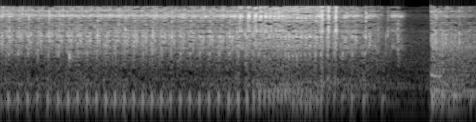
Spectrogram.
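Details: Three-wheeler cargo motorcycle single-cylinder engine started with a repaired starter motor once judged burned out: strong even thump, about three and a half beats a second, sags briefly then picks back up; engine running fine.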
